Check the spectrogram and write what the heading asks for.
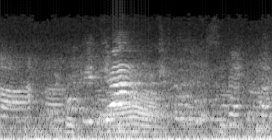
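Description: Children's voices in a jiu-jitsu gym, with one loud, high-pitched child's shout that rises and falls about a second in.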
